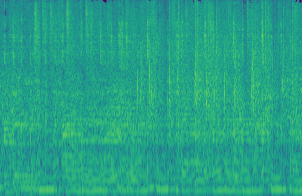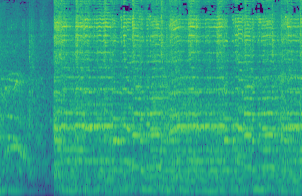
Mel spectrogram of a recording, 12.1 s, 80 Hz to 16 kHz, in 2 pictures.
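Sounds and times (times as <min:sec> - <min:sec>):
strummed guitars: 0:00.0 - 0:06.2, 0:07.1 - 0:12.0.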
